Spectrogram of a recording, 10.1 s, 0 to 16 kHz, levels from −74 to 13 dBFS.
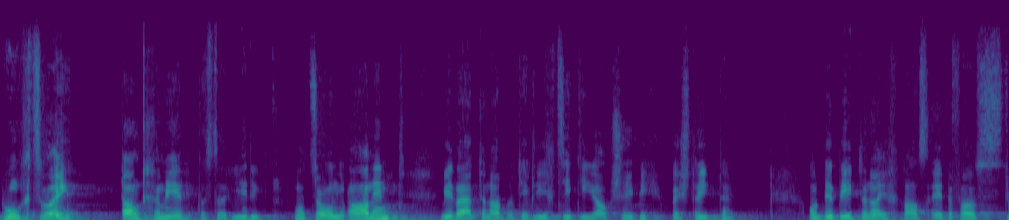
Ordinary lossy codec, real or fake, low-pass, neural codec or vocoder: none; fake; 14.4 kHz; codec, 32 kHz, 1.9 kbps, SNAC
